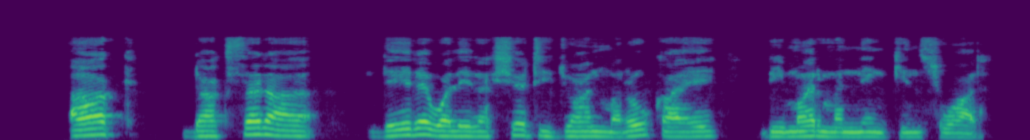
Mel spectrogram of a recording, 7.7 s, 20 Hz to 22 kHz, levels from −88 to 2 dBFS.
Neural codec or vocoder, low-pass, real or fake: codec, 16 kHz, 16 kbps, FreqCodec, smaller model; 7.2 kHz; fake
